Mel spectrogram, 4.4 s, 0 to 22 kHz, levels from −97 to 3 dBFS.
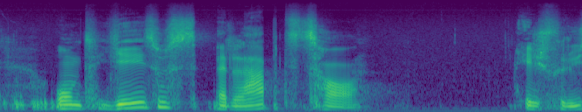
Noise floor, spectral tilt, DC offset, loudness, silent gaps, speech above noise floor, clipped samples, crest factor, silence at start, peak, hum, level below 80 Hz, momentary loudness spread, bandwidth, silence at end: -63 dBFS; -3.5 dB/octave; under 0.1%; -25 LUFS; none; 38 dB; under 0.1%; 18 dB; 0 s; -8 dBFS; none; -68 dBFS; 8 LU; 15.5 kHz; 0 s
